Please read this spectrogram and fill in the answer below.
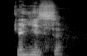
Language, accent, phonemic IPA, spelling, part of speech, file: French, Canada, /kœ.jis/, cueillisses, verb, LL-Q150 (fra)-cueillisses.wav
- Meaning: second-person singular imperfect subjunctive of cueillir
